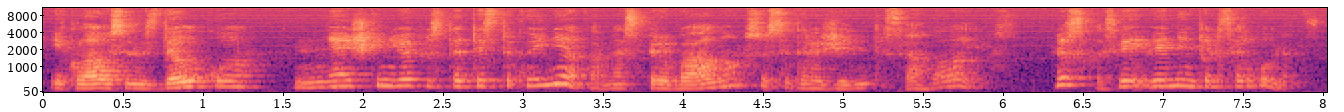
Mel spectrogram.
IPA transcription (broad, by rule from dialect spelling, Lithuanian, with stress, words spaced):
ɪ ˈklˠɐʊsʲeːms ˈdʲeːlˠ ˌkuɔ nʲɛˈɐɪʃʲkʲeːn ˈjuɔˌkʲuː stɐˈtʲɪsʲtʲɪkʊ ɪ ˈnʲiɛkɐ ˈmʲɛs pʲrʲɪˈʋɑːlˠuɔm sʊsʲɪɡrɐˈʒʲɪnʲtʲɪ ˈsɑːʋɐ ˈʋɐɪˌkʊs ˈʋʲeːsˌkɐs ɪ ʋʲiɛˈnʲiːnʲtʲɛlʲɪs ɐrˈɡʊmʲɛnts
